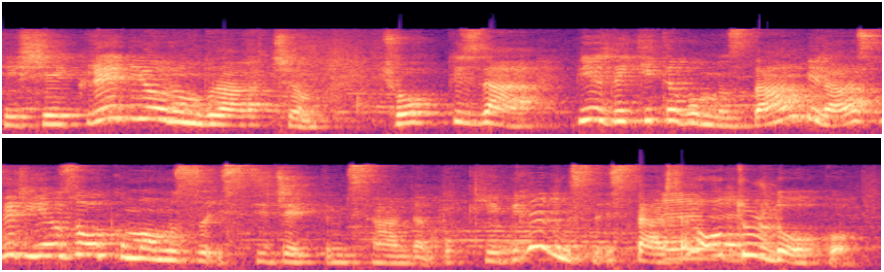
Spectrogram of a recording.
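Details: Adult woman speaking; Normal fluent speech.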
